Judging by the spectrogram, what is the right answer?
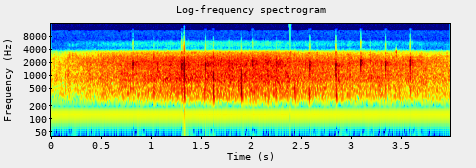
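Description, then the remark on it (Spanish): An audience applauds steadily for several seconds in tribute to Doctor Pedro Gómez for his 11 years of service, a dense wash of many hands clapping with a few sharper claps standing out, heard at moderate volume over a faint low hum. “Lo aplaudimos desde el fondo del corazón.”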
